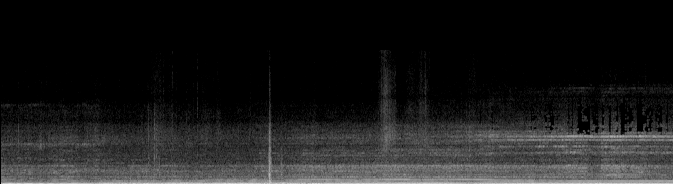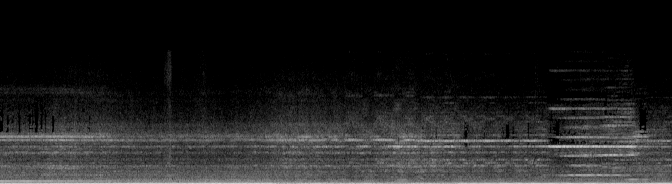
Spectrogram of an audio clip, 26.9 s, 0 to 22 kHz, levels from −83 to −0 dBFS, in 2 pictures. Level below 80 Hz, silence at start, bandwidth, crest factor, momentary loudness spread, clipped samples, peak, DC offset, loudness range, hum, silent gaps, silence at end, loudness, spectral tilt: -20 dBFS; 0 s; 9.6 kHz; 14 dB; 5 LU; under 0.1%; -6 dBFS; under 0.1%; 4 LU; none; none; 0 s; -23 LUFS; -5 dB/octave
